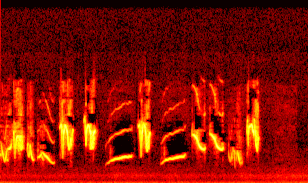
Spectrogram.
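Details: A yellow-fronted canary sings a short burst of bright chirps alternating with longer rising whistled notes, about a dozen notes in under three seconds before stopping.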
